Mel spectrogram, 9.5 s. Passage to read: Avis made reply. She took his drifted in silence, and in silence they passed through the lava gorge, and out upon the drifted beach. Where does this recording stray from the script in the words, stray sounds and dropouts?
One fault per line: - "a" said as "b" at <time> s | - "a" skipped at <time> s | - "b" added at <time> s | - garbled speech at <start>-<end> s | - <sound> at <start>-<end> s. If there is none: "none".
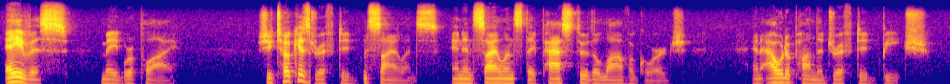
none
